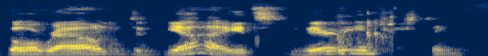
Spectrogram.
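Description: A man's voice: mid-range voice, lively intonation, brisk, a little mellow, breathy edge, low-quality recording. A man in casual conversation, talking in an opinionated, emphatic way. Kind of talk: casual chat.

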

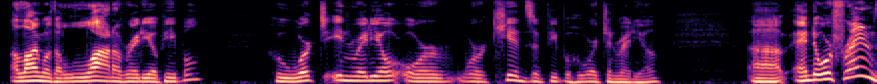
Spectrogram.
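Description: Bright-voiced man chatting, close and dry. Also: mid-range voice, dry recording. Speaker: old-time radio show regular and guest. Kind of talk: casual group chat.

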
